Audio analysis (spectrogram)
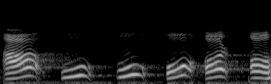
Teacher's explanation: मध्य स्वर में क्या है, अ है। वहीं पश्य स्वर में जीभ का पिछला भाग जो है वो प्रयोग में लाया जाए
